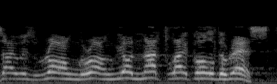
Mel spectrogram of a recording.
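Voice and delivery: put-on Russian accent. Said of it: "I'll imitate a little bit to him".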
